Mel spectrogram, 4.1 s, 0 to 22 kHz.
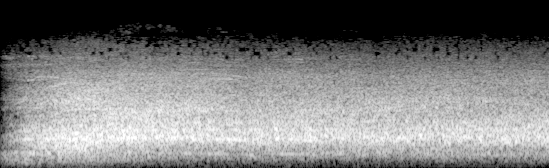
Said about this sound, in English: Surrounded by all his players, he exhorted the crowd of 50,000 people to shout those five words.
